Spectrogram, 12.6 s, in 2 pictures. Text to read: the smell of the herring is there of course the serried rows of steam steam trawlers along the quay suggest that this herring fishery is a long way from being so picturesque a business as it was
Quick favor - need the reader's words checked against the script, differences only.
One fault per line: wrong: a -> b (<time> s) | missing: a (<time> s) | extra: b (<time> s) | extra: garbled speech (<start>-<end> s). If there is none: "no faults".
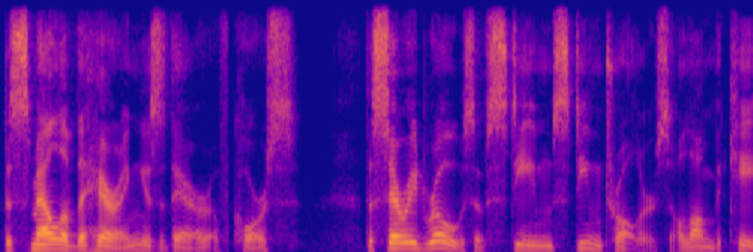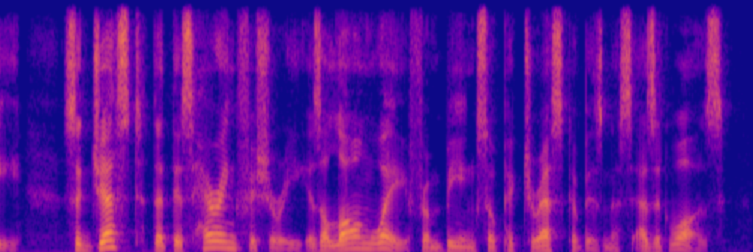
no faults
